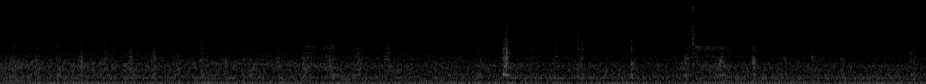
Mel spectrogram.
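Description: A slicker brush raking through an Angora rabbit's wool in quick, short strokes: faint ticks at about three or four a second, with a sharper click about five seconds in and another about seven seconds in.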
